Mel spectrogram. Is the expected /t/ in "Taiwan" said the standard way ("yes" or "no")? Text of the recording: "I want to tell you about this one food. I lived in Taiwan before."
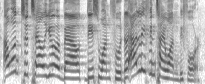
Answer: yes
